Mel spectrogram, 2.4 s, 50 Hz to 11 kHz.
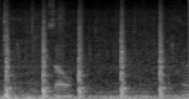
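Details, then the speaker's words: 1974 Apollo on a test drive: loud thump about twice a second, once per sweep, over low road rumble. The windshield wiper is very noisy; cause unknown, and everything else seems to work fine. "wipers can you hear that yeah you gotta be able to hear that that is making a lot of noise hopefully it doesn't stop"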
